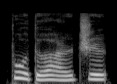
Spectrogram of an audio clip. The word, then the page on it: 不得而知: bù dé ér zhī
